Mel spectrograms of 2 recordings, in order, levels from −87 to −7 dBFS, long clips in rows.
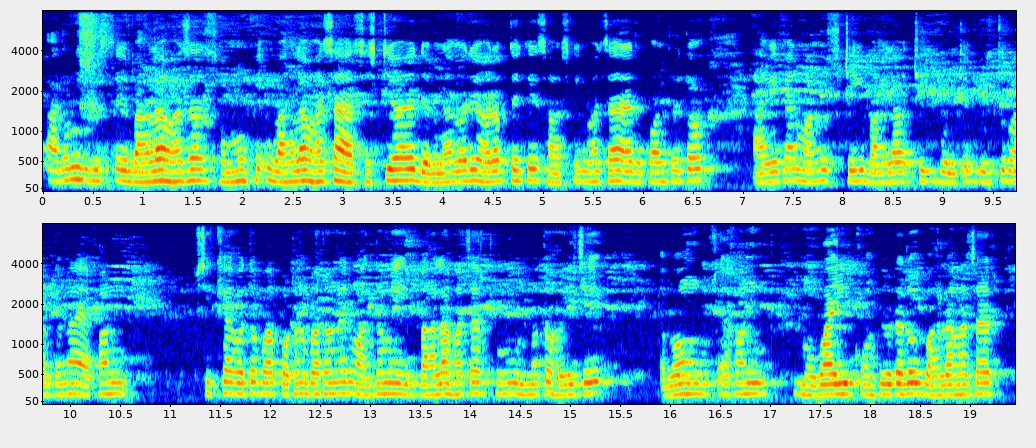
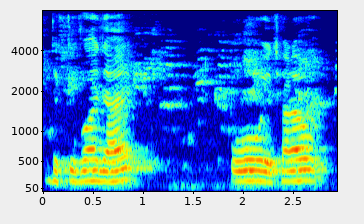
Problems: constant background noise, continuous background conversations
